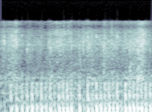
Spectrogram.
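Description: A motorbike engine idling with a fast, even putter.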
